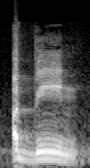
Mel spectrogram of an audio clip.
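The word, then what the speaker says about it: الدين: الف لام آتے ہوئے لام سائلنٹ ہو جائے گا، اور جو ہی ہم بول رہے ہوں گے تو لام کو ہم پروناؤنس نہیں کریں گے، جیسے میں نے آپ کو مثالیں دے دیں، الشیطان، الرجیم، الدین۔ دوسرے حروف ہم ان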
